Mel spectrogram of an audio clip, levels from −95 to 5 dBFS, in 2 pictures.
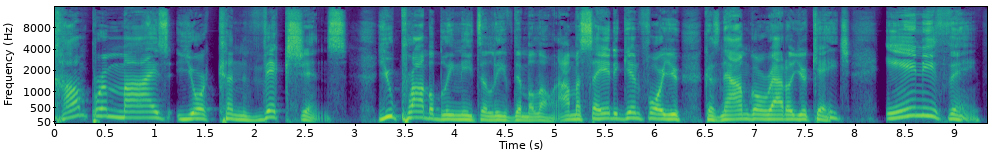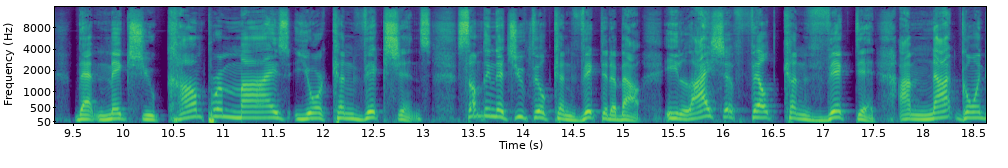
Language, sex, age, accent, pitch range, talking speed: English, male, 40-59, American, 135-185 Hz, 140 wpm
